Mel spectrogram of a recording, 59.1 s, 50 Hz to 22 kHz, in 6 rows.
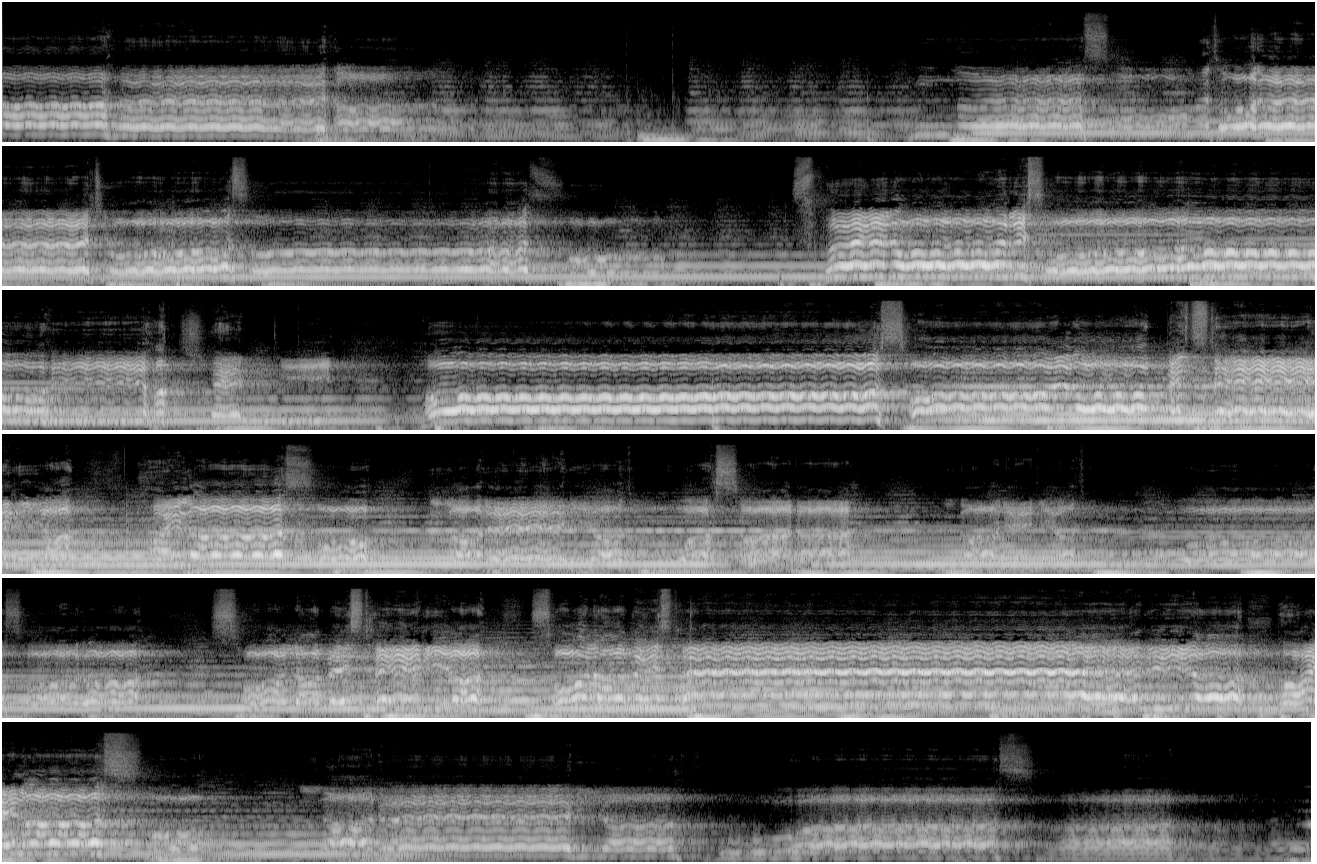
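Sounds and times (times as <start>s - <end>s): operatic baritone singing: 0.0s - 3.8s, 6.8s - 59.0s
symphony orchestra: 0.0s - 59.0s.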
